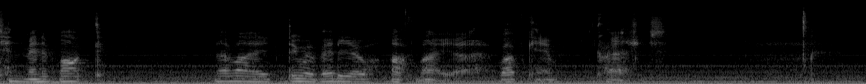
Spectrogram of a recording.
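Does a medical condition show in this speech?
Yes: cerebral palsy.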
